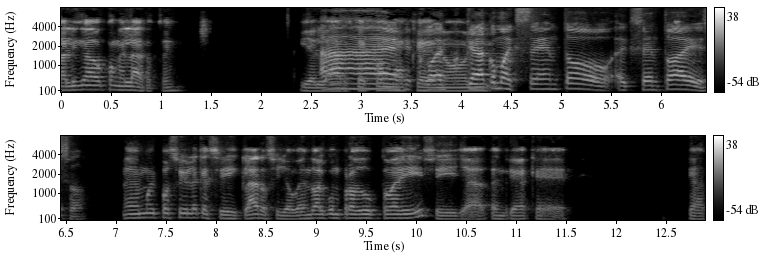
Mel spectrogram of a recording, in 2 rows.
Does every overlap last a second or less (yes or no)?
no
